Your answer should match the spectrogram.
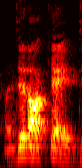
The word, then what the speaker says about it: Didache: Didache. D-I-D-A-C-H-E.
